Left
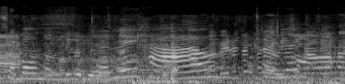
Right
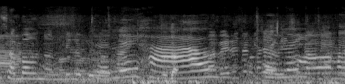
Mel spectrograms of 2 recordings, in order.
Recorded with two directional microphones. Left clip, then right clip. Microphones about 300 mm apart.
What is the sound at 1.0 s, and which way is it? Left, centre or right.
Speech, centre.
